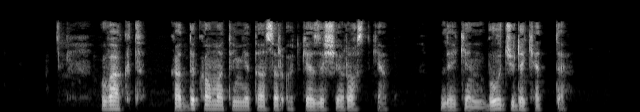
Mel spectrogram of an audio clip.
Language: Uzbek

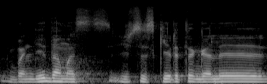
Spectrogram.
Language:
Lithuanian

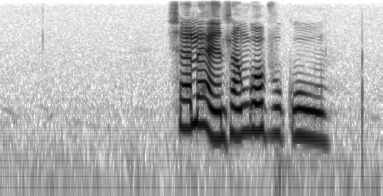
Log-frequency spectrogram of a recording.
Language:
Tsonga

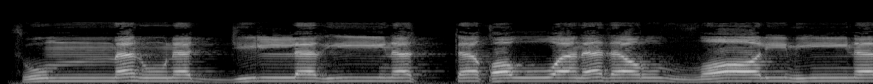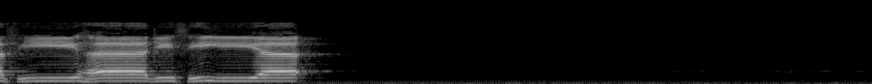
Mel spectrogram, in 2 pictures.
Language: Arabic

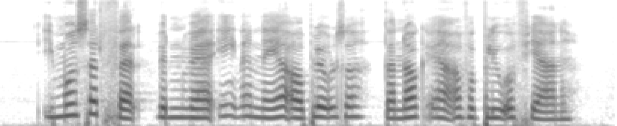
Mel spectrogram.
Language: Danish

